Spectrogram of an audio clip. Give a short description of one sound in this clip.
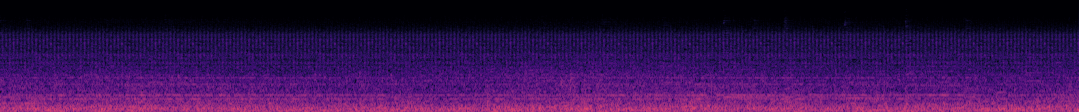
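Large windmill blades turn and whoosh.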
